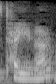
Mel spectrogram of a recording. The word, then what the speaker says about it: Taina: Yeah, my name is Taina, rhymes with hyena, if that helps you remember it.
